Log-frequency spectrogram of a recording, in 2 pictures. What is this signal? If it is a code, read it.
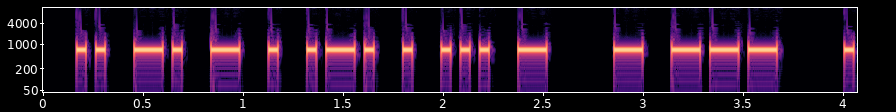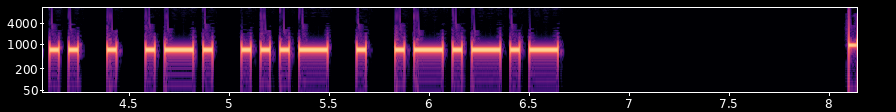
Morse code, heard as a keyed tone, about 25 wpm, 700 Hz. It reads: INTEREST TO SERVE.
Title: Sentences from Top 1000 Words - Review Part 4 - 25wpm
